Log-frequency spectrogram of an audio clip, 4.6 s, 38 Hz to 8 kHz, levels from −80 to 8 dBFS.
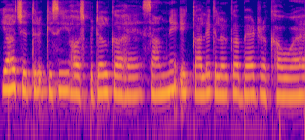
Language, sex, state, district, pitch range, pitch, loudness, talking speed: Hindi, female, Jharkhand, Deoghar, 215-240 Hz, 225 Hz, -15 LUFS, 195 wpm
